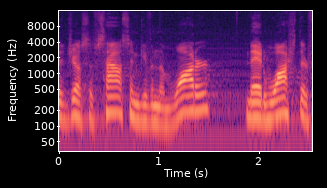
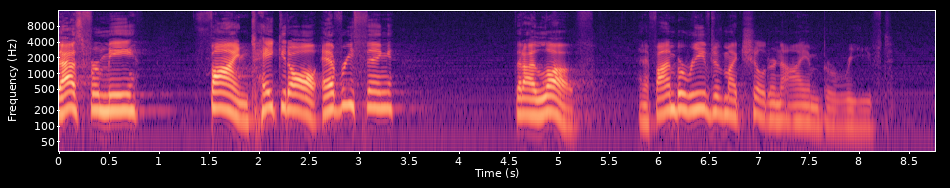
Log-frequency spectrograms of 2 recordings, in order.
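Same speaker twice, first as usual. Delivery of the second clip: put-on resigned tone, slower; 5 dB louder than usual. Retelling Jacob's words at the end of this section; acting out resigned words. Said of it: "Jacob is resigned".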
